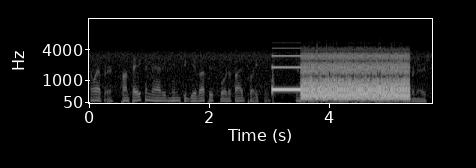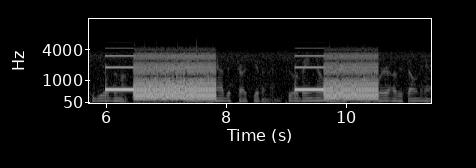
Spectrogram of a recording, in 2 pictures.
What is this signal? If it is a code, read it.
POCSAG pager data (1200 baud), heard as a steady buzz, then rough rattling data, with a squelch burst at the end and speech in English.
